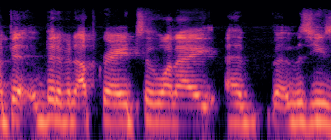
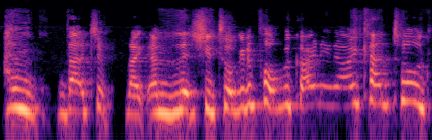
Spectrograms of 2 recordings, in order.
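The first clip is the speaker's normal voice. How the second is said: higher-pitched mock fluster; retold flustered protest; 7 semitones higher than usual. To a friend while meeting [name], mock flustered. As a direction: act out a high, urgent brush-off. Retells being interrupted meeting a star.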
